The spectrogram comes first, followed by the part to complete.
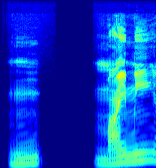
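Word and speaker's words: mimeme: Mime, I think is how you say it, M-I-M-E-M-E, comes from the suitable Greek root, but I want a monosyllable that sounds a bit like gene. I hope my classicist friends will forgive me. So he literally came up with it, and he said it needs to rhyme with cream.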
